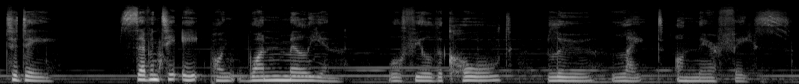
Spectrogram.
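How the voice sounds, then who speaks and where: A woman's voice: lowish voice, steady tone, takes it slowly. A woman performing a sombre narrator in an audio play, giving scripted dramatic narration over a music score. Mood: sombre, hushed. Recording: voice under prominent music score.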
